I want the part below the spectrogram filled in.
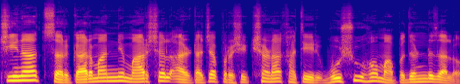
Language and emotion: Goan Konkani, neutral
